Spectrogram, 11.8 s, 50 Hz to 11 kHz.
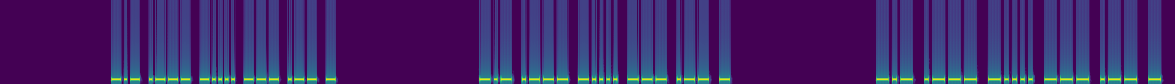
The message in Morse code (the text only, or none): KJ6OWT KJ6OWT KJ6OWT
